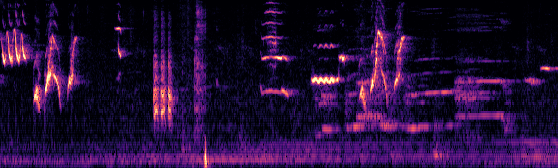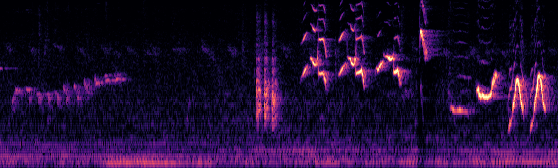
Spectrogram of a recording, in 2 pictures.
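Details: White-rumped shama singing a rich, varied song: sharp notes, buzzy trills and clear whistles, a quieter pause midway, then a fast run of rolling, looping whistled phrases, with a low steady hum beneath.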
